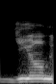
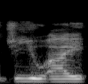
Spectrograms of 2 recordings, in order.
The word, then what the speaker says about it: Guillaume: william defey but it's guillaume is g-u-i-l-l-a-u-m-e guillaume that's the way it's pronounced guillaume de fey was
